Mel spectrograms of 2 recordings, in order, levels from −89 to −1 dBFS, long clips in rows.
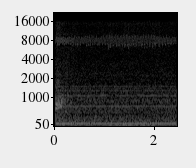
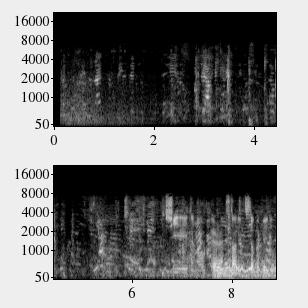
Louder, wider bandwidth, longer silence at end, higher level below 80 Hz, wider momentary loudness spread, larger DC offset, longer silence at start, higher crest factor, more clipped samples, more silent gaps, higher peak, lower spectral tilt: second, -56 LUFS vs -20 LUFS; first, 16.5 kHz vs 8 kHz; about the same, 0 s vs 0 s; second, -68 dBFS vs -54 dBFS; second, 3 LU vs 23 LU; neither; second, 0.05 s vs 0.2 s; about the same, 18 dB vs 22 dB; neither; neither; second, -38 dBFS vs -2 dBFS; about the same, -3.5 dB/octave vs -4 dB/octave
